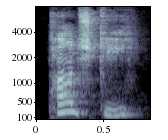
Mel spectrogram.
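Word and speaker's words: pączki: They probably will end the day or the night with a ponchki spelled like fazaki p a cz p a cz z ki but pronounced ponchki.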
